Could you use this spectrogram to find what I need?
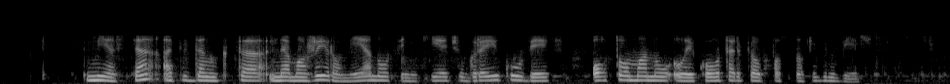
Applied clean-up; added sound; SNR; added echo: neural separator model SepFormer DNS4.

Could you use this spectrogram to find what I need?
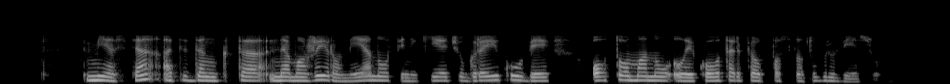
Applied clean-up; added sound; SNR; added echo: none; none; none; none.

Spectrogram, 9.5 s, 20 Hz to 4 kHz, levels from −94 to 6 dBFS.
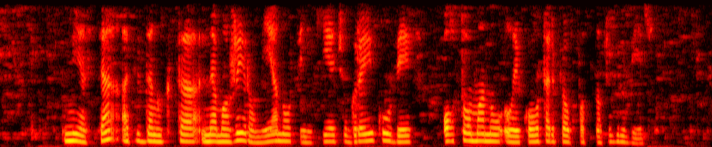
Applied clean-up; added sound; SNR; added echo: classical method log-MMSE.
